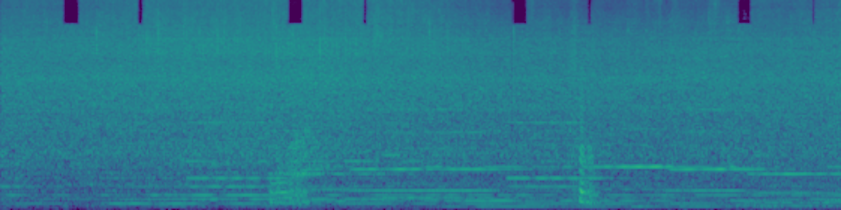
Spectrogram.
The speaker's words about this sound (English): Flame is dancing as the water's coming in, or the rain's coming down and the wind's coming in. All right, so this is lit, and got some great rain coming.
